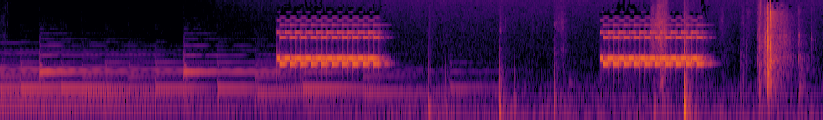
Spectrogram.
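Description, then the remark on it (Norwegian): A telephone rings in two bursts, each about a second long with a pause between, bright and fairly loud over a quiet background of soft tones and faint clicks; an incoming call around seven on a Saturday evening. “Det begynte jo med at jeg fikk en telefon ifra ei som heter Grete Natalie Storm Johansen klokka sju en eh, lørdagskveld.”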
